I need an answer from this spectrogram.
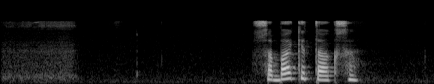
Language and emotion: Russian, neutral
